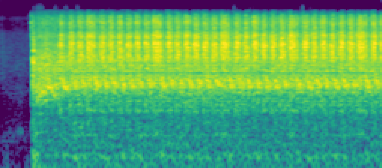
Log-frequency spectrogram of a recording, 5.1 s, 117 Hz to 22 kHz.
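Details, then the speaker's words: Pro street '69 Camaro, 540ci Chevy big block, hot, fresh fuel, likely at least 12:1 compression and a huge camshaft: fires instantly into a loud, choppy, loping idle that never smooths out; running rough, cause suspected, not confirmed. "i started didn't sound happy 90. so this thing just has a huge camshaft"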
